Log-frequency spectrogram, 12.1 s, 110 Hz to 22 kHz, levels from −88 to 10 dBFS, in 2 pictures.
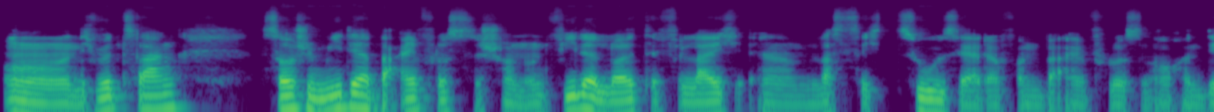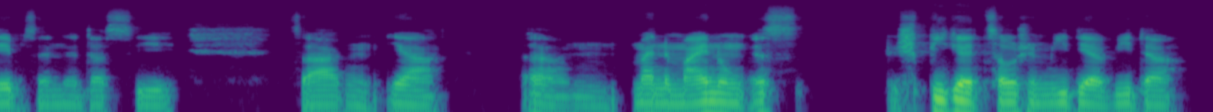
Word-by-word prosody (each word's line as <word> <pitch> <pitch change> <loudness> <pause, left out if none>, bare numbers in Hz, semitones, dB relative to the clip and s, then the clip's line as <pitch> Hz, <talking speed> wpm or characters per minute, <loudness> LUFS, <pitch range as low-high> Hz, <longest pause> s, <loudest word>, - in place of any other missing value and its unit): und 85 -5 +3
ich - - -9
würde 115 0 +3
sagen, 125 +2 +2 0.4
Social 120 -1 +5
Media 130 +3 +6
beeinflusst 105 -2 -1
es - - -5
schon 85 -3 -5
und 85 +1 -7
viele 120 +2 +7
Leute 95 0 +3
vielleicht, 90 0 0
ähm, 80 -2 -8
lassen 85 +2 -6
sich - - -10
zu 105 -2 +2
sehr - - -2
davon 80 0 -8
beeinflussen, - - -8
auch - - -10
in 80 - -8
dem 85 +1 -2
Sinne, 80 0 -8
dass 80 0 -7
sie 80 +1 -8 0.5
sagen: 80 -1 -4
„Ja, 80 -2 -2 0.4
ähm, 75 -3 -6
meine 85 0 0
Meinung 85 +2 +3
ist - - -4 0.4
spiegelt 100 -2 +5
Social 90 -1 +2
Media 85 -2 +1
wider." 80 -2 -3
85 Hz, 180 wpm, -25 LUFS, 80-95 Hz, 0.5 s, viele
